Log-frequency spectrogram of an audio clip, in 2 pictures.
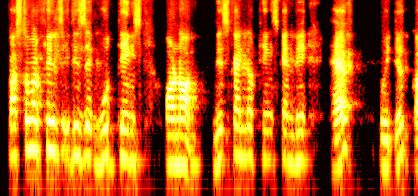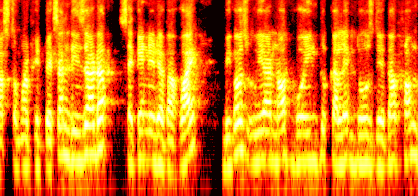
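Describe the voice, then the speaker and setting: A man with an Indian accent giving an explanatory lecture in a halting, hesitant way, often checking that listeners follow. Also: fairly high pitch, poor audio. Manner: halting and hesitant, frequently checks understanding with "okay" and "right". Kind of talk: explanatory lecture with everyday examples.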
